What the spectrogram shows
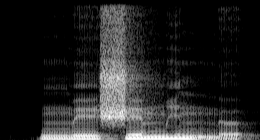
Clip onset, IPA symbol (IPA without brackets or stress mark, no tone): ŋ͡m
